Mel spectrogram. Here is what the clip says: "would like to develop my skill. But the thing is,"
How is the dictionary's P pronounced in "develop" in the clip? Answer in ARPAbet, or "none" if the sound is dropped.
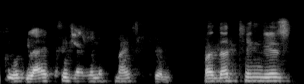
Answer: F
